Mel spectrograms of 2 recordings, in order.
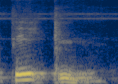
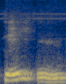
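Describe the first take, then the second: First: "Dayton" split into two distinct beats; syllable by syllable. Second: Said in the usual way. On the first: Shown as a demonstration. Teacher shows the class syllable counting, "Dayton" broken in two. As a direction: clap out "Dayton" one syllable at a time. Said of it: "if I clapped a word out". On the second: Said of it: "we would say Dayton".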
